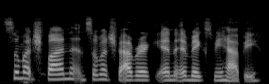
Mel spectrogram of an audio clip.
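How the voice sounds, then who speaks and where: A woman's voice: medium pitch, fairly quick, creaky, sharp tone, no room sound. A woman talking casually as a guest on a podcast. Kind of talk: casual chat.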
